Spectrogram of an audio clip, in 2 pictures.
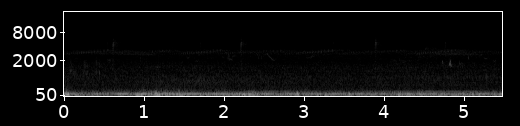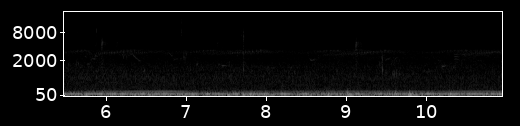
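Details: American toads calling in a breeding pool during breeding season, with pairs in amplexus; a steady, high, unbroken trill chorus runs throughout over a strong low rumble and occasional faint clicks.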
